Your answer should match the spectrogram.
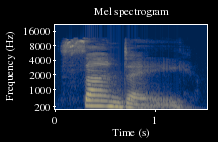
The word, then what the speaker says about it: Sunday: E finalmente, o domingo, que é o Sunday, Sunday. Que você pode pensar naquele sorvete maravilhoso, Sunday, que tem exatamente a mesma pronúncia, mas a escrita é diferente.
